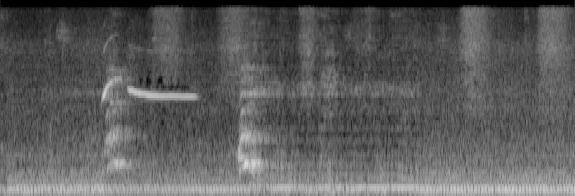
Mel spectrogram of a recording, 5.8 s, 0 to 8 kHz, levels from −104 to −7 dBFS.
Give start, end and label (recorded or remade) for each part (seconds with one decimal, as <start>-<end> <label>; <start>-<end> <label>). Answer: 0.0-2.5 recorded; 2.5-4.2 remade; 4.2-5.8 recorded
